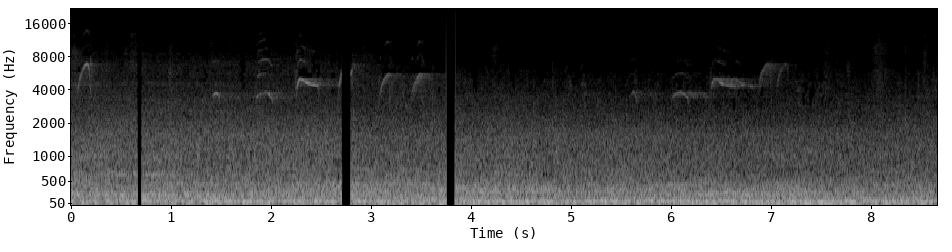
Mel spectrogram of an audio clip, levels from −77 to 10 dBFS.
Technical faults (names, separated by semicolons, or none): corrupt frame muted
